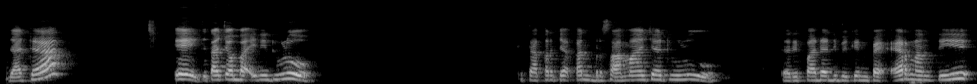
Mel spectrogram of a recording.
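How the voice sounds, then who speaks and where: A woman's voice: medium pitch, steady tone, unhurried, long pauses. A woman teacher giving an online English lesson, asking and answering imagined student questions herself.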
